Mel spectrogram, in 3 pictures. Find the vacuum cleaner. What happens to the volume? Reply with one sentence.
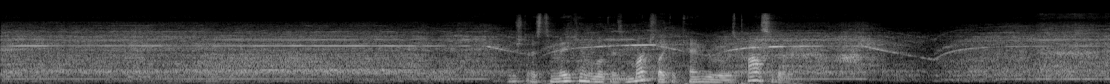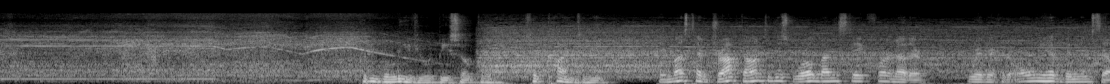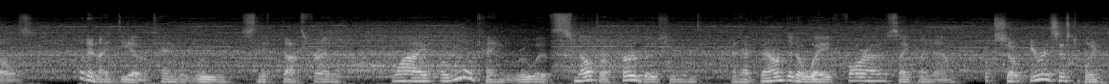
The volume of the vacuum cleaner stays about the same.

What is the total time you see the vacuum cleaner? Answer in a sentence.
The vacuum cleaner can be heard for 33 seconds in total.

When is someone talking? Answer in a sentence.
You can hear the talking from 5.0 to 8.0 s and from 14.7 to 33.2 s.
